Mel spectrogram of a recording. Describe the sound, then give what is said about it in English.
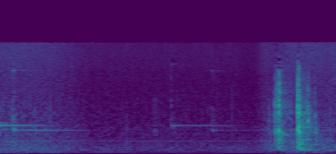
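A house doorbell chimes with soft, sustained tones, pauses, and rings again; then a louder rattle and clunk as the house door is opened. “But there was only one doorbell, so I knew just what to do.”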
